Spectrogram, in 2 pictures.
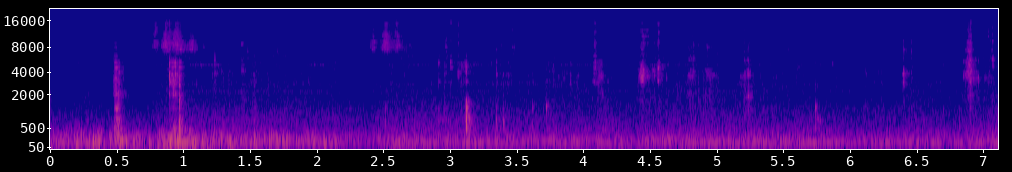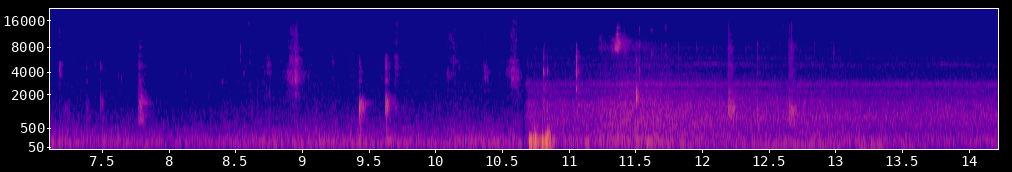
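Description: Faint scattered clicks and scraping of a gloved hand screwing a new spin-on oil filter onto its mount under the engine, then a single low thump about three-quarters of the way through.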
